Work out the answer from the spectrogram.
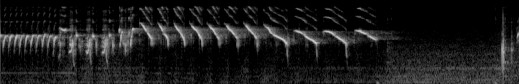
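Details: Spanish Timbrado canary from 2020 breeding, training song: a rapid trill leading into about a dozen loud descending whistled sweeps, then quiet, with one sharp click at the end.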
